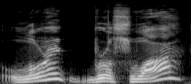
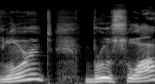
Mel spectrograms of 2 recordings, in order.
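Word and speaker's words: Laurent Brossoit: for this game is laurent broswar i think is that's how you pronounce it and matt murray for the ottawa senators laurent bruce wa for the winnipeg jets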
